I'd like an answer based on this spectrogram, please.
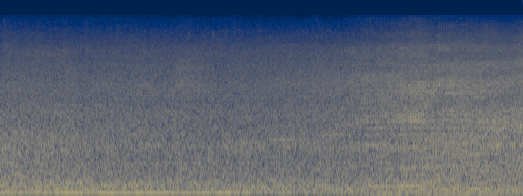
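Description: Street traffic: a vehicle engine running nearby, its low hum dropping away about halfway through, over a steady wash of street noise.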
